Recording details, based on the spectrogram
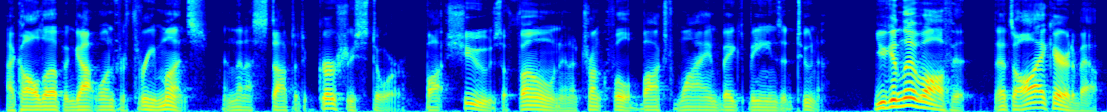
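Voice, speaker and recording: A man's voice: low-pitched, lively intonation, normal speed, a little mellow. A man speaking as host and dramatic reader, with theatrical, emphatic phrasing. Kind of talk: dramatic audiobook reading.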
